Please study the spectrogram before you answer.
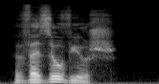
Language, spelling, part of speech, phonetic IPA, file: Polish, Wezuwiusz, proper noun, [vɛˈzuvʲjuʃ], Pl-Wezuwiusz.ogg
